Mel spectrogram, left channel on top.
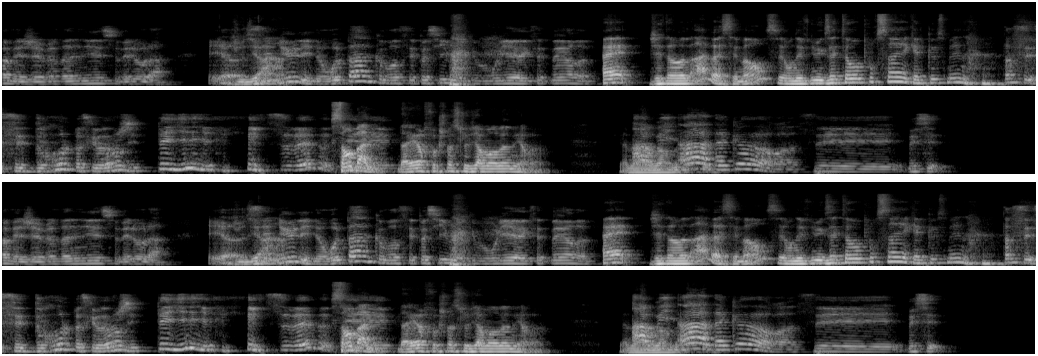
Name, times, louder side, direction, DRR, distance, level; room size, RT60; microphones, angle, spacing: voice 1, 0.0-1.6 2.1-5.9 10.0-14.2 16.6-19.7, right 2 dB, 85° right, 2 dB, 0.8 m, -28 dB
voice 2, 2.2-2.9 4.5-4.7 6.0-6.2 6.5-9.9 13.6-15.7 16.5-17.2, left 1 dB, 20° left, 4 dB, 0.4 m, -21 dB
2.6 x 2.2 x 2.5 m, 0.34 s
head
